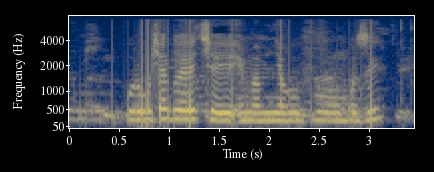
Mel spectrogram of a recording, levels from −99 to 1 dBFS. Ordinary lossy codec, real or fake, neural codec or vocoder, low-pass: MP3, 64 kbps; real; none; 7.2 kHz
